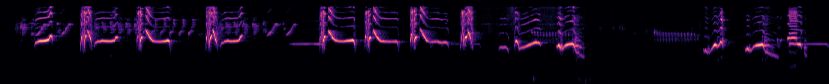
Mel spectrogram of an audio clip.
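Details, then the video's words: Oriental magpie-robin singing in the morning, its song said to include notes like the chim sâu đầu đỏ; loud, varied phrases of sharp whistled notes with sweeping slurs, repeated bursts about every half second, a brief buzzy pause near the end. "chích chòe than hót buổi sáng"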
